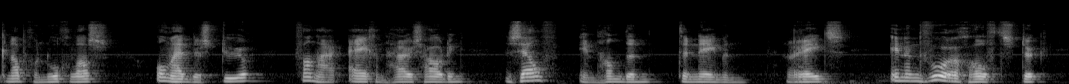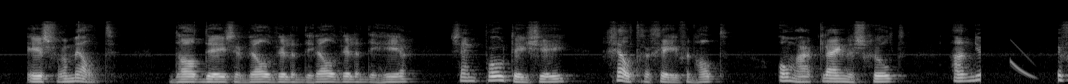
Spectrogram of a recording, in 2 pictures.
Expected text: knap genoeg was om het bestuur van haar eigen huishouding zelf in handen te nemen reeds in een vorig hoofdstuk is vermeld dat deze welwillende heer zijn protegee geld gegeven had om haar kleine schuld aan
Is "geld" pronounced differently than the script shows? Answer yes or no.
no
